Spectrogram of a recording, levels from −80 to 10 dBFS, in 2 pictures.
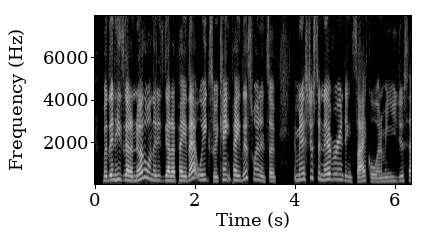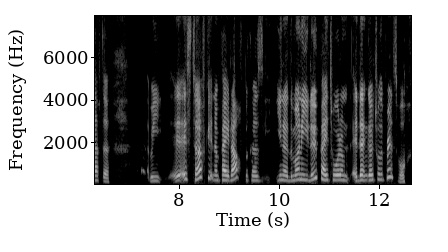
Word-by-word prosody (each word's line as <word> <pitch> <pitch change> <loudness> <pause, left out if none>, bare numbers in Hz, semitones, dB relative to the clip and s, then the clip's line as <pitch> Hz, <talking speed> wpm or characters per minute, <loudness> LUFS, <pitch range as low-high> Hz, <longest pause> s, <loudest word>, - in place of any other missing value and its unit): but 210 +1 -1
then 235 0 +7
he's 250 -1 -2
got 220 - +8
another 285 +11 +3
one 295 -6 -3
that 225 -1 -2
he's 215 -3 -8
gotta 210 -1 +5
pay 210 -1 +4
that - - +5
week, 240 0 -2
so 190 - -5
he 185 - -3
can't 250 - +4
pay 220 -1 +5
this 275 +5 -2
one, 250 -3 -5
and 195 -3 -8
so" 195 - -1 0.4
I - - -13
mean, 250 +3 +3
it's 270 - -3
just 320 - -6
a 295 - -1
never 255 +2 +2
ending 215 -7 -5
cycle, 175 -2 0
and, 160 - -7
I - - -14
mean, 175 +1 -10
you 185 -1 -13
just 210 +2 -10
have 215 -1 -1
to 175 -2 -6
I 160 - -19 0.6
mean, 190 -1 -8 0.3
i - - -9 0.2
it's - - -5
tough 370 - +2
getting 325 - -7
them 220 -1 -6
paid 225 -1 +2
off - - +2
because, 210 -2 -10 0.3
you 230 +2 -5
know, 220 -2 +1
the 200 - -12
money 255 -1 +2
you 230 - -2
do 275 +8 +3
pay 250 -7 +2
toward 235 0 -2
them, 220 -3 -10
it 195 - -1
doesn't 235 -2 +4
go 235 - 0
toward 255 +1 -9
the - - -26
principal. 370 -1 -5
230 Hz, 285 wpm, -21 LUFS, 205-250 Hz, 0.6 s, got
